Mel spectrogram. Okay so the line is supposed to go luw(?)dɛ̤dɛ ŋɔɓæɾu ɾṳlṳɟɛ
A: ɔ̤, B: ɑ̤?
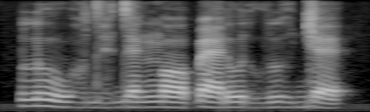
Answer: A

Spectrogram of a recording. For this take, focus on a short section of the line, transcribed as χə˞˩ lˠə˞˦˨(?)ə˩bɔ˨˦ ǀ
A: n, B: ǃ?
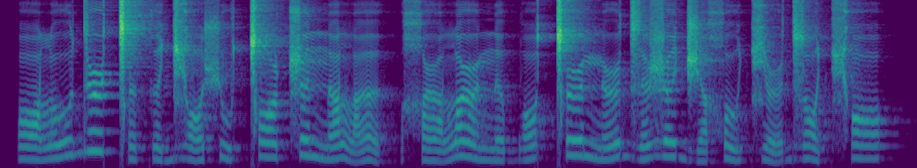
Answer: A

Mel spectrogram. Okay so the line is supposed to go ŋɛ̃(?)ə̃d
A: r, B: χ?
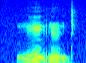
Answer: A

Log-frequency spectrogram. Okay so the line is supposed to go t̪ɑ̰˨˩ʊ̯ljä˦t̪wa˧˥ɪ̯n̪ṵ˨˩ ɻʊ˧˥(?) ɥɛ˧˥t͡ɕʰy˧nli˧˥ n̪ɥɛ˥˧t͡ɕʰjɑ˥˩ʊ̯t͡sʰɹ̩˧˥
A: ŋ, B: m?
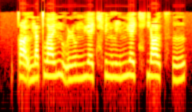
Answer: A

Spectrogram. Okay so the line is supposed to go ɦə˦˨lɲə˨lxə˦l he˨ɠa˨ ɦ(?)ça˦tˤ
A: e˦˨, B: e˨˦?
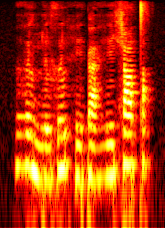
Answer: B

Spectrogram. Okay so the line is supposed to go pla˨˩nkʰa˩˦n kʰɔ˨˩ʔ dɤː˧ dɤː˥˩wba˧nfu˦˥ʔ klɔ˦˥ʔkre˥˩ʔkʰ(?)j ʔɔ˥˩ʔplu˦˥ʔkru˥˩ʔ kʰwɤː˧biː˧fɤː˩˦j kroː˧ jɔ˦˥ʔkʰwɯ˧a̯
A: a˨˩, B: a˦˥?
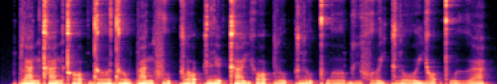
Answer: A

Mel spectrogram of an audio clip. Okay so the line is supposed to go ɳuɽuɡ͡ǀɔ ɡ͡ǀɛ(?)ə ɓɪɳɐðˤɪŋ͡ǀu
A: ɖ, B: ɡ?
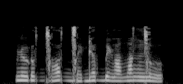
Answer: A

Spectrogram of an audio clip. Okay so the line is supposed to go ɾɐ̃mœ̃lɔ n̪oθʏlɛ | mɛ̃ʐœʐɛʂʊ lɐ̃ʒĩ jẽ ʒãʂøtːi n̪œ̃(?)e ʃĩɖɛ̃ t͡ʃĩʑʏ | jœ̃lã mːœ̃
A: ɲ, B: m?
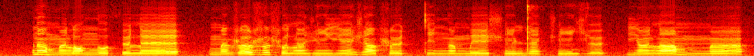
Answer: B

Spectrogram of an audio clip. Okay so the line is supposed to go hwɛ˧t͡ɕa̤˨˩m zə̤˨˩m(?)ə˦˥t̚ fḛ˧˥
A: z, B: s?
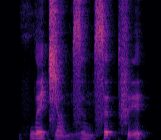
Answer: B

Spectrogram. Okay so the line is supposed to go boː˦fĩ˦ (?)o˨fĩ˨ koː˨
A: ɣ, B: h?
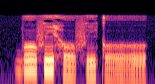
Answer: B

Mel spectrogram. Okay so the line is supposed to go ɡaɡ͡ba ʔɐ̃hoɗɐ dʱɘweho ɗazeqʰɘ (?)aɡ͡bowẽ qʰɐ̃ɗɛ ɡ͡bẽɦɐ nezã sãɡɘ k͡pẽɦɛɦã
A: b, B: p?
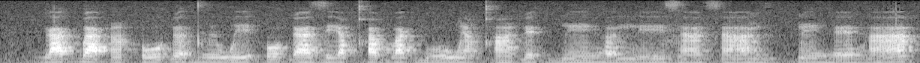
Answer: A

